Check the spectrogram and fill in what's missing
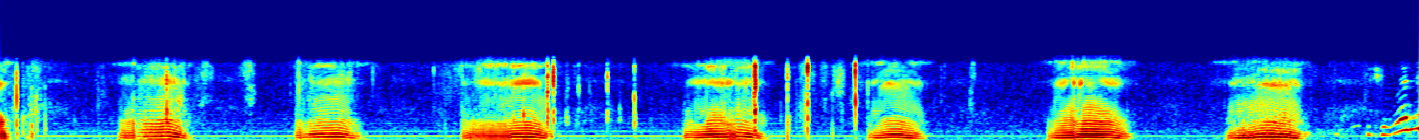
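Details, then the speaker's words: Adult man (the recorder's father) heavy snoring: loud rattling snores on each breath in, about six in fourteen seconds, separated by quiet breathing out. "that is my dad snoring"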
